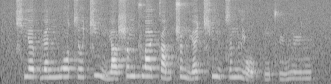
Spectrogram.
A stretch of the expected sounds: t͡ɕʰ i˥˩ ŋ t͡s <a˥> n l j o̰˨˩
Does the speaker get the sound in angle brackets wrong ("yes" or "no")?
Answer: yes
